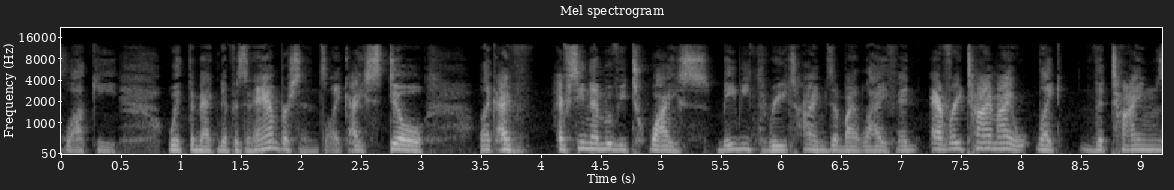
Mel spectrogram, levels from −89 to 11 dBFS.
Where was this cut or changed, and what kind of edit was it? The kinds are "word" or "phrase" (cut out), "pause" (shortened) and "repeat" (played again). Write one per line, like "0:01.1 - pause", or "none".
0:04.0 - pause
